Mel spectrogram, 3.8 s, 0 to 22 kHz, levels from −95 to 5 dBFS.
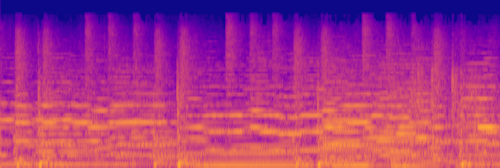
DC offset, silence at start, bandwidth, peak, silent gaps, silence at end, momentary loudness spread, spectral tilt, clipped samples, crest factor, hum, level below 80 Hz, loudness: under 0.1%; 0 s; 15.5 kHz; -8 dBFS; none; 0 s; 4 LU; -5.5 dB/octave; under 0.1%; 14 dB; none; -38 dBFS; -22 LUFS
